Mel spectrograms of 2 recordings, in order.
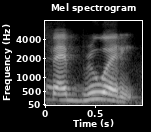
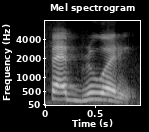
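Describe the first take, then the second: No difference in how they are said.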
